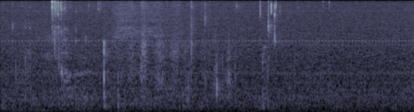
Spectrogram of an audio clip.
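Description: A person chewing food, with a few small mouth clicks and a short sharp noise about half a second in.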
